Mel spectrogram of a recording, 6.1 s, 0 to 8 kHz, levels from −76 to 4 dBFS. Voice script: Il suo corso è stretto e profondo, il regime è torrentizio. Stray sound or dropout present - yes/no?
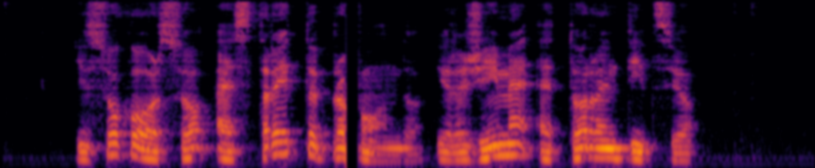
yes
